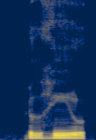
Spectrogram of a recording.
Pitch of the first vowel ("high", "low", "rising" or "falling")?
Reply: low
